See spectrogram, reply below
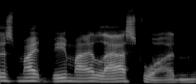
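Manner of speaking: soft, very slow, sad voice. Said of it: "he's like".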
